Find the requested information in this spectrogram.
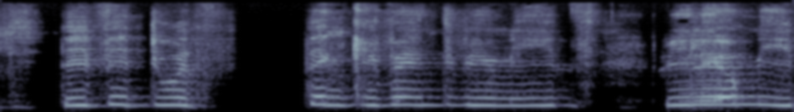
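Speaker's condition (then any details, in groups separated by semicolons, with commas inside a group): Cerebral palsy; voice described as unusual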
